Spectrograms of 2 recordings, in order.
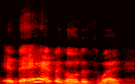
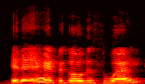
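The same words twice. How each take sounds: First: Said in the usual way. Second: "didn't" hit louder and higher, rising at the end; emphatic "didn't", said with a rise; stress on didn't. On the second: Shown as a demonstration. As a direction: lean hard on "didn't" and lift the end.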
